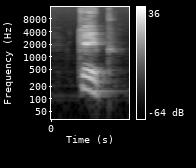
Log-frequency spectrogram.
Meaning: a cape
- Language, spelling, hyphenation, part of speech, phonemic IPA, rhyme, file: Dutch, cape, cape, noun, /keːp/, -eːp, Nl-cape.ogg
